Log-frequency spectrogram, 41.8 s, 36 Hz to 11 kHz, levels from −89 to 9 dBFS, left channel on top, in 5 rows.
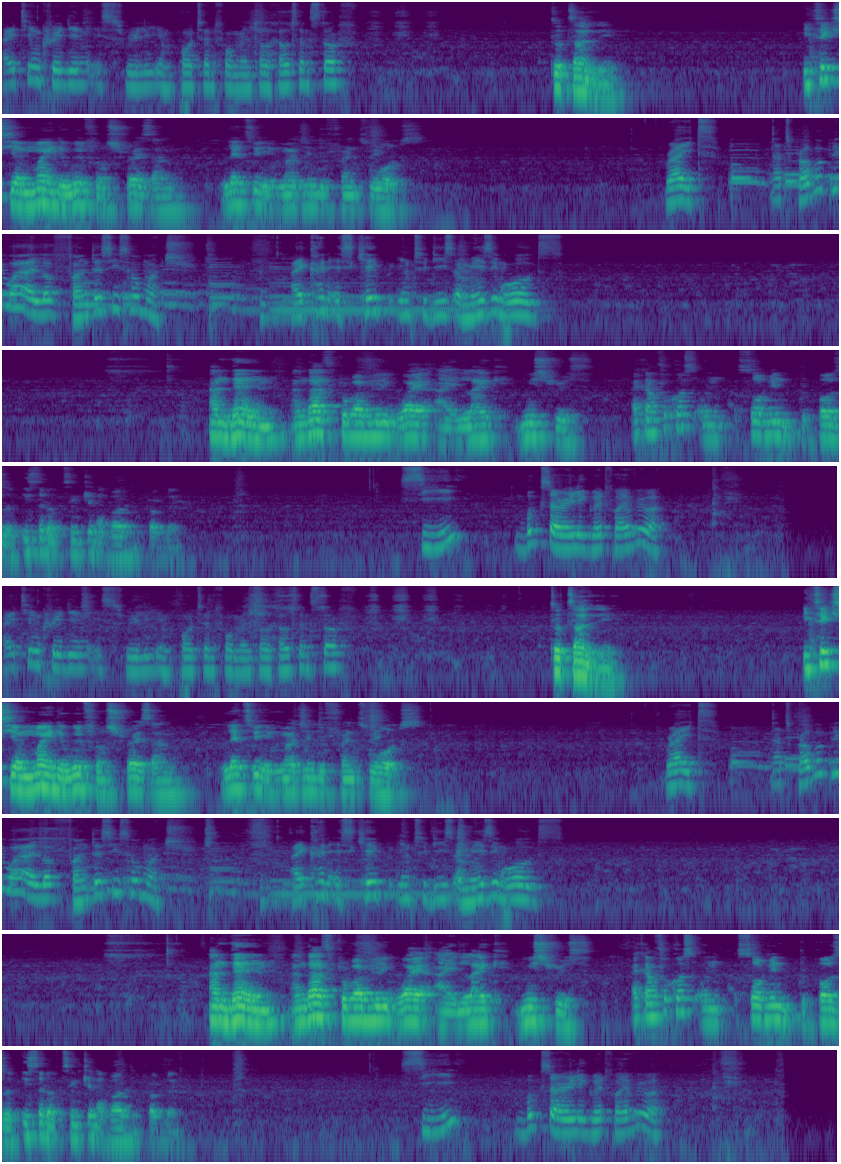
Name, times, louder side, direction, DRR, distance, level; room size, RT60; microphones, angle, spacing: voice 1, 0.0-3.5 15.0-15.5 16.1-18.6 19.6-22.2 37.5-38.0 38.6-40.1, left 1 dB, 10° left, 0.4 m, -34 dB
voice 2, 5.5-6.2 8.0-10.2 10.6-12.5 27.2-30.9 31.4-35.3, right 4 dB, 85° right, 0.5 m, -27 dB
sound 1, 15.6-22.2, left 5 dB, 55° left, 0.6 m, -46 dB
5.7 x 2.1 x 2.4 m
head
